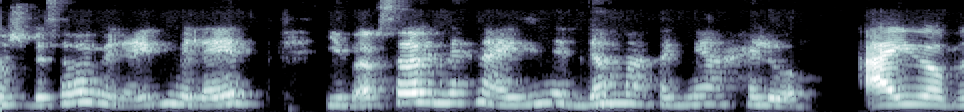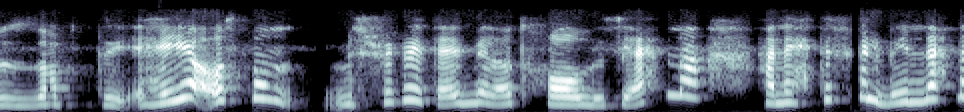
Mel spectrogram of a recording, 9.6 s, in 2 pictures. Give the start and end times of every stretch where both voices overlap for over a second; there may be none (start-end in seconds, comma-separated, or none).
none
